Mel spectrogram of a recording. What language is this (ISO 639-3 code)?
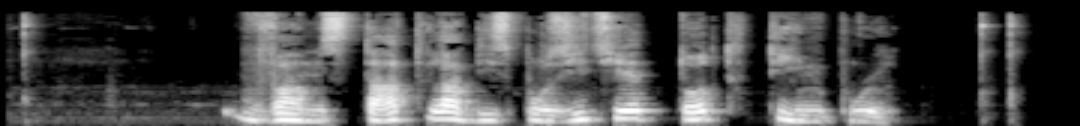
ron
